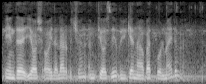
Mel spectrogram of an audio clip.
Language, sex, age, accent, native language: Uzbek, male, 18-24, Qashqadaryo, Uzbek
